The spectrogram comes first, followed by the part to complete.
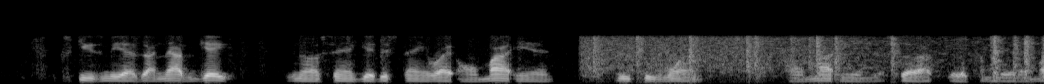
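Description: Speech, with noise suppressor artifacts running the whole way through. The suppressor is pulling steady background down by about 13 dB frame by frame, so the noise dips in the gaps and creeps back up under the talking. Around 6 s the room noise jumps by roughly 14 dB, and from 5.78 to 7.05 s you can hear the noise suppressor catching up. Its noise estimate hasn't caught the new level yet, so for about 1.27 s the louder background comes through with only about 6 dB of cut before it settles back down. That leaves the room noise sitting about 11 dB under the speech. The line itself has that narrow 250 Hz to 3.6 kHz telephone band of a Speex link.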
